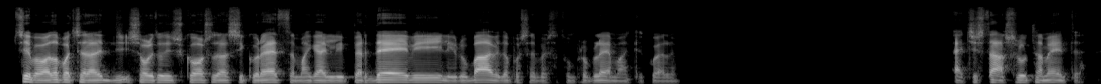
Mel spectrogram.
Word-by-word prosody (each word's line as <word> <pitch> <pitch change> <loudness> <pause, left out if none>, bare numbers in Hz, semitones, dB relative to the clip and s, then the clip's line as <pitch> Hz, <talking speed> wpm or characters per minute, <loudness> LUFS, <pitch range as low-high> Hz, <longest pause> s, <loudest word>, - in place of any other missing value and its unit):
Sì, 135 - +3
però 100 -4 +4
dopo 110 0 +2
c'era 100 -2 +2
il 95 -1 -2
g 95 +5 -7
solito 105 -2 -1
discorso 100 +2 -2
della 95 -2 -1
sicurezza, 100 +2 0
magari 90 +1 -1
li 90 0 -4
perdevi, 105 +1 +4
li 85 -2 -5
rubavi, 95 +2 +2
dopo 90 -1 -10
sarebbe - - -11
stato - - -20
un 85 - -17
problema 85 -1 -5
anche 80 - -19
quello. 80 -3 -13 2.7
Eh - - -3
ci - - -6
sta, - - +1
assolutamente. 100 -2 -5
95 Hz, 140 wpm, -24 LUFS, 90-105 Hz, 2.7 s, però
